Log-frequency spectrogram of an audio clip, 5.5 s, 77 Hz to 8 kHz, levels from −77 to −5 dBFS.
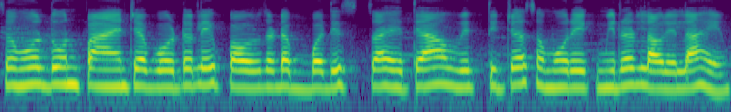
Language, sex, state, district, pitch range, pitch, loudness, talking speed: Marathi, female, Maharashtra, Dhule, 215-235 Hz, 225 Hz, -15 LUFS, 185 wpm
